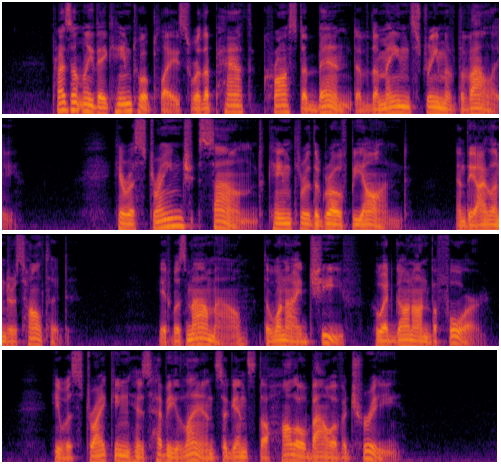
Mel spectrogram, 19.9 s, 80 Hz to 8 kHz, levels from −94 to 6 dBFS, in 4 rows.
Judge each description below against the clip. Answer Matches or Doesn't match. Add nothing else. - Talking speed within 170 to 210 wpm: Matches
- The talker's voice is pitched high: Doesn't match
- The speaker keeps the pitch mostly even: Doesn't match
